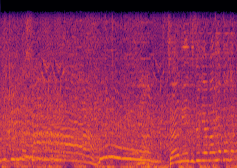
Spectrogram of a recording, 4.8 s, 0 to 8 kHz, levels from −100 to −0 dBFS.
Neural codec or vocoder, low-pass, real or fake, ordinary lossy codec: codec, 16 kHz in and 24 kHz out, 2.2 kbps, FireRedTTS-2 codec; 7.2 kHz; fake; none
